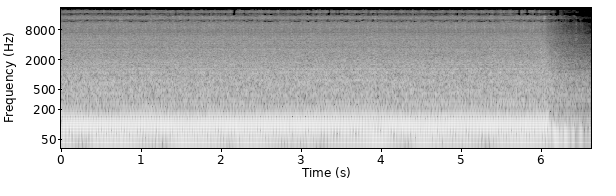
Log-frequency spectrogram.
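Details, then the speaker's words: 2015 BMW M4 F82, S55 engine, first start after a DIY spark plug change with NGK plugs: firm, even idle with a deep steady drone and no stumble or ticking, then a clean shutoff; sounds healthy. "all right it runs all right well that is it the car runs sounds good"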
